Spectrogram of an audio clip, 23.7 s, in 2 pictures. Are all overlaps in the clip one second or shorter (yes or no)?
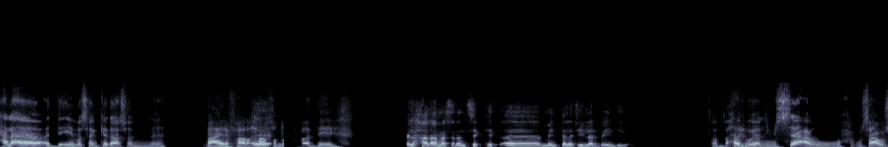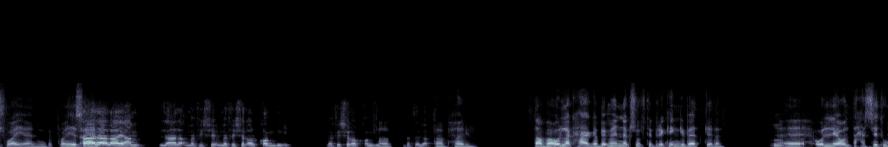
yes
